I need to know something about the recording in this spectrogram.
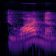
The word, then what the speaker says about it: duodenum: So like I said before, duodenum is the correct pronunciation, but I always think of in my head duodenum to help me spell it.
